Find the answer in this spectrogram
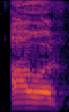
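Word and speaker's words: hour: لا، حرف الاتش ممكن ما يتنطقش لو جاي بعديه حرف الاو. زي ايه؟ تعالى اوريلك زي ايه. honest, ghost, our. هتلاقي هنا حرف الاتش ما اتنطقش عشان حرف الاو جاي بعديه.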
